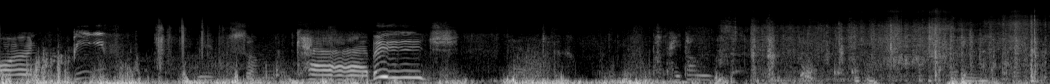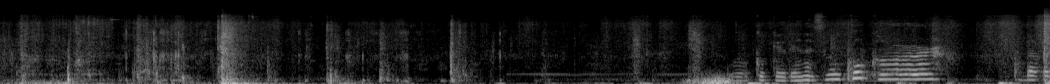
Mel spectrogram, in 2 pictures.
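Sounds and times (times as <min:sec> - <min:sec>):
footsteps: 0:05.2 - 0:21.0
handheld camera rustling: 0:06.0 - 0:21.0.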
